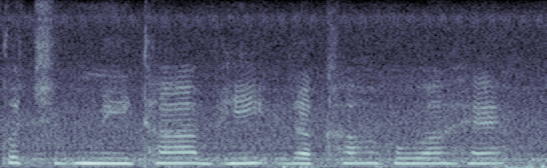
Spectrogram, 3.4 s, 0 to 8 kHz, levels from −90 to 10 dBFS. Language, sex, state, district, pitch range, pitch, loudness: Hindi, female, Madhya Pradesh, Katni, 240-250 Hz, 245 Hz, -13 LUFS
